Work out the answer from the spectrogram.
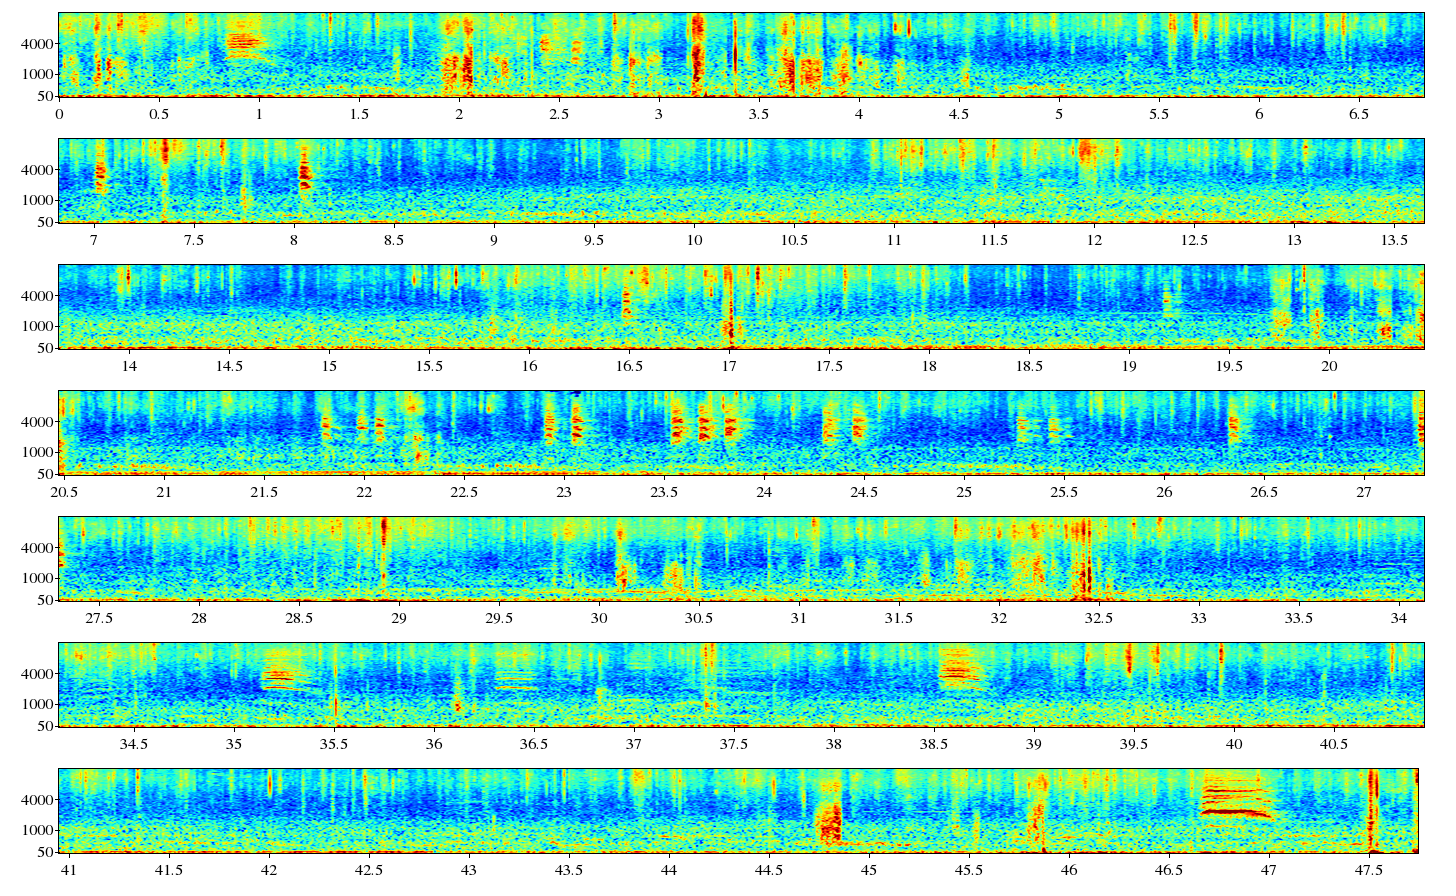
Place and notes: Tallinn, Baltijaam pigeons feeding - Tallinn, Baltijaam pigeons feeding (recorded w/ kessu karu)
hidden sounds, pigeon footfalls and cooing while feeding on potato pirukas at Tallinn's main train station.
Tallinn, Estonia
